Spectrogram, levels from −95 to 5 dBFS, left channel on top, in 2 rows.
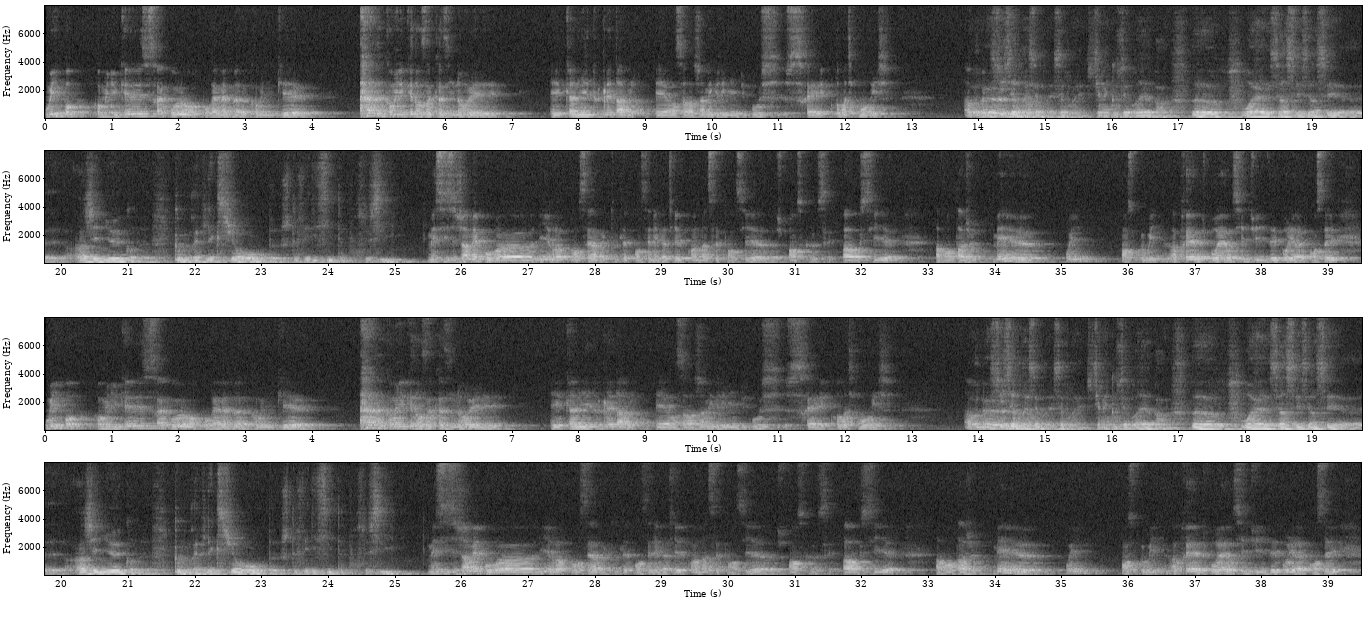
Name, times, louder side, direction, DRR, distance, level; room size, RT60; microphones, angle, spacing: voice 1, 0.0-4.0 4.7-6.9 7.6-12.6 13.8-14.9 15.8-16.2 25.5-34.7 35.1-35.4 35.9-39.5, left 1 dB, 50° left, 2 dB, 1.3 m, -21 dB
voice 2, 13.8-25.0, equal, 15° right, -1 dB, 0.9 m, -18 dB
8.1 x 7.5 x 2.3 m, 1.1 s
head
